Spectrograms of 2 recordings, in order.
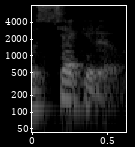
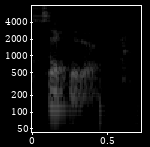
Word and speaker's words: Sekiro: Somebody boots up the game, plays the whole Sekiro. I was saying it wrong. Sekiro.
